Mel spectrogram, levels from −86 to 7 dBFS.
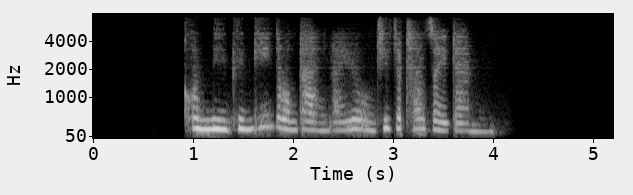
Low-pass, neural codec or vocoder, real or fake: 7.2 kHz; codec, 44.1 kHz, 0.9 kbps, DAC; fake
